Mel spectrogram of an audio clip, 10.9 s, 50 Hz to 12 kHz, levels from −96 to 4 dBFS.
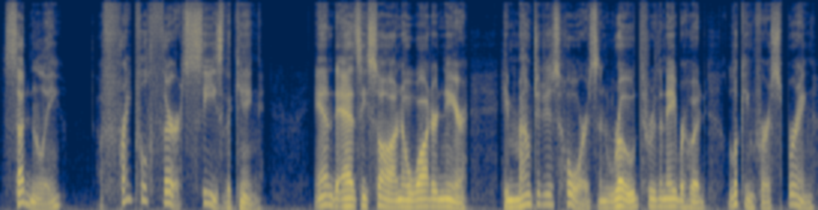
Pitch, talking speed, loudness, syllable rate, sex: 115 Hz, 150 wpm, -20 LUFS, 4.1 syllables/s, male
